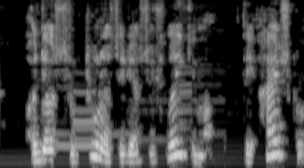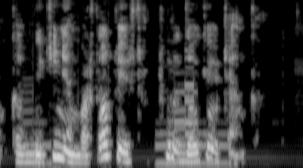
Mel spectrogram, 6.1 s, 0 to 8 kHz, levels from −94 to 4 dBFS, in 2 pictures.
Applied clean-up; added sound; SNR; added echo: classical method spectral subtraction.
